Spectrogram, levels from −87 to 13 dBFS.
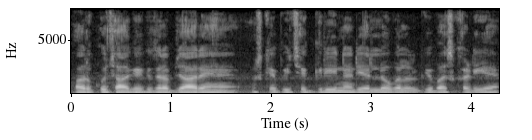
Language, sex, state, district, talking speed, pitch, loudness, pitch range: Hindi, male, Bihar, West Champaran, 250 wpm, 125 Hz, -18 LUFS, 125-130 Hz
